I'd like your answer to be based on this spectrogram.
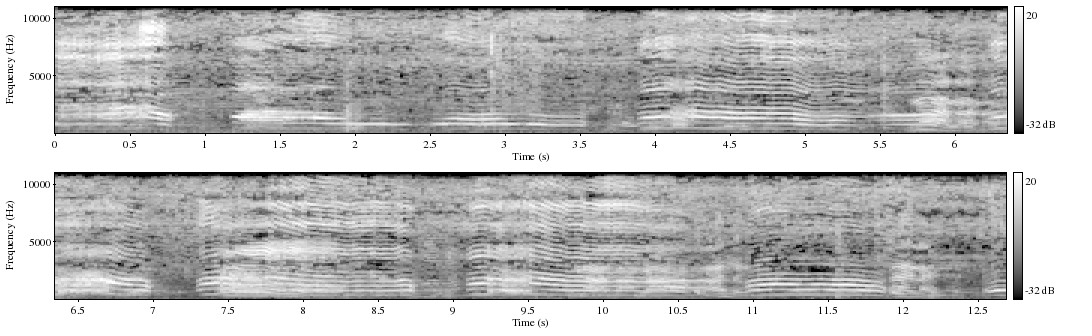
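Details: A baby being cared for for a cough cries in repeated strong, high-pitched wails with brief gasps between them, in a small room: infant crying.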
